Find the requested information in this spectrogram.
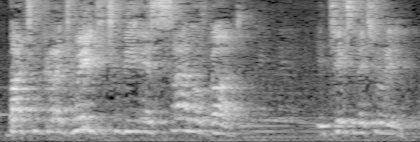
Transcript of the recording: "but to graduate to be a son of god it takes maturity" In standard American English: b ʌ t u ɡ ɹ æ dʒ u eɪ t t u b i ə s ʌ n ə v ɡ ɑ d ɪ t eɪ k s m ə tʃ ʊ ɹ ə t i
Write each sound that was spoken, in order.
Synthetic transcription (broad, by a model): b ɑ t u ɡ ɹ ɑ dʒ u eɪ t t u b i ə s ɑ n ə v ɡ ɑ d ɪ t eɪ k s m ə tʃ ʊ ɹ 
